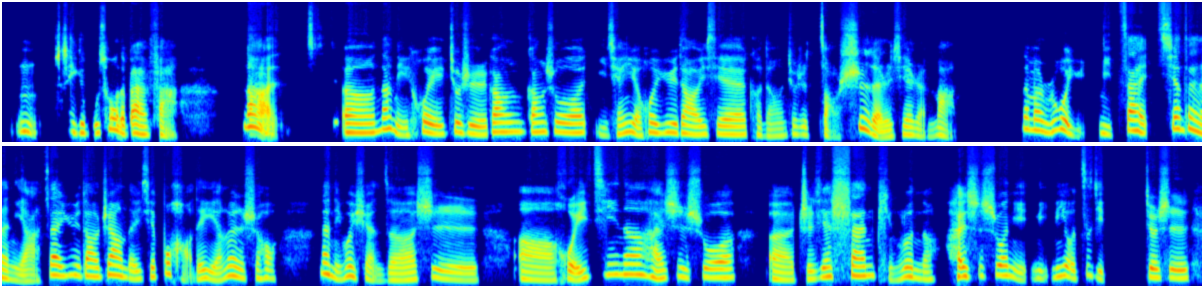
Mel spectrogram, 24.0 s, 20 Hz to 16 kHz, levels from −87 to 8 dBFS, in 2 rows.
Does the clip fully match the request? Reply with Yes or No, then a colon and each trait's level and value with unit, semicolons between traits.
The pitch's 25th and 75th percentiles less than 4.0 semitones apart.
No: average, 5.2 semitones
